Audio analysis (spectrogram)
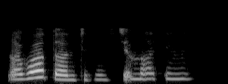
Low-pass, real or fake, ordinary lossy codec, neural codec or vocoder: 5.4 kHz; fake; Opus, 16 kbps; codec, 16 kHz, 1.1 kbps, Voila-Tokenizer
